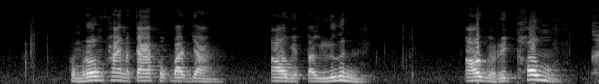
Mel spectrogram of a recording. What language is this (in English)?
Thai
